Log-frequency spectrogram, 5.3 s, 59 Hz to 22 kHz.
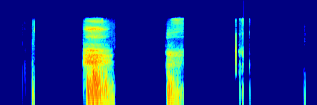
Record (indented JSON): {
  "exhalation_length": "5.3 s",
  "exhalation_amplitude": 16669,
  "exhalation_signal_mean_std_ratio": 0.23,
  "survey_phase": "alpha (2021-03-01 to 2021-08-12)",
  "age": "18-44",
  "gender": "Female",
  "wearing_mask": "No",
  "symptom_none": true,
  "smoker_status": "Current smoker (e-cigarettes or vapes only)",
  "respiratory_condition_asthma": false,
  "respiratory_condition_other": false,
  "recruitment_source": "REACT",
  "submission_delay": "1 day",
  "covid_test_result": "Negative",
  "covid_test_method": "RT-qPCR"
}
